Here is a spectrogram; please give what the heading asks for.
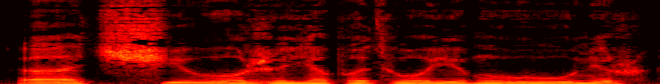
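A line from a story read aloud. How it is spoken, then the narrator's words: Barely audible rustle, dead man. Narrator (Russian): прошелестел мертвец, едва слышно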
